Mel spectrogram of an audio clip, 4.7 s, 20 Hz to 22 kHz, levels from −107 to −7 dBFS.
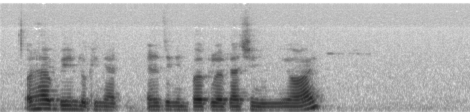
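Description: Nothing to flag: no audible technical faults anywhere in the speech recording.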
